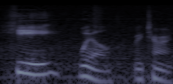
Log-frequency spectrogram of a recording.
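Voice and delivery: slow, low and soft; quiet solemn statement. Shown as a demonstration. Preacher giving the congregation a key line, quiet and slow. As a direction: say it softly, word by word. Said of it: "A little bit louder".

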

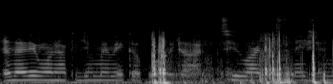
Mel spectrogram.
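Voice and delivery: usual speaking voice

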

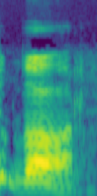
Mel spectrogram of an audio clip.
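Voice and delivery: "बॉर" with a long rounded aw; corrected pronunciation. Shown as a demonstration. Teacher corrects students' reading, "बॉर" with long aw. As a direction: sound out "बॉर" with a drawn rounded vowel. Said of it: "इसकी ध्वनि क्या निकलेगी?".

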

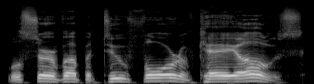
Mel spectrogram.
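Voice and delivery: high, loud, slow thug taunt; mocking thug. A narrator's reading. Thug threatens the beaten boyfriend, loud and gloating. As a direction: crow the threat over the victim. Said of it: "another thug laughed".

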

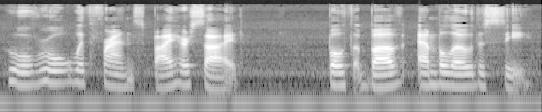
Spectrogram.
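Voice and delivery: lowering, measured fairy-tale telling; once-upon-a-time narrator voice; storybook narration. Acted. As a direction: tell it like a legend by firelight.

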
